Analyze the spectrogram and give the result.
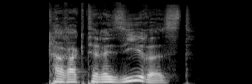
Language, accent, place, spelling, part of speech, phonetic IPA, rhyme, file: German, Germany, Berlin, charakterisierest, verb, [kaʁakteʁiˈziːʁəst], -iːʁəst, De-charakterisierest.ogg
- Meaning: second-person singular subjunctive I of charakterisieren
